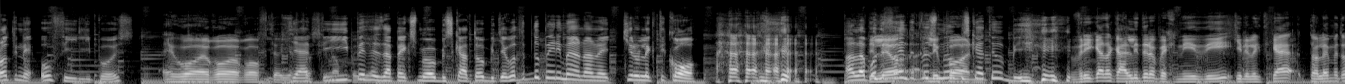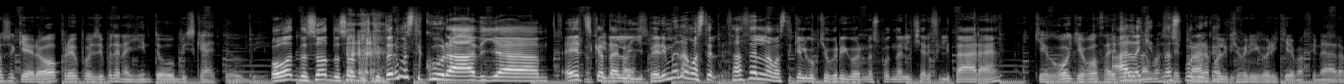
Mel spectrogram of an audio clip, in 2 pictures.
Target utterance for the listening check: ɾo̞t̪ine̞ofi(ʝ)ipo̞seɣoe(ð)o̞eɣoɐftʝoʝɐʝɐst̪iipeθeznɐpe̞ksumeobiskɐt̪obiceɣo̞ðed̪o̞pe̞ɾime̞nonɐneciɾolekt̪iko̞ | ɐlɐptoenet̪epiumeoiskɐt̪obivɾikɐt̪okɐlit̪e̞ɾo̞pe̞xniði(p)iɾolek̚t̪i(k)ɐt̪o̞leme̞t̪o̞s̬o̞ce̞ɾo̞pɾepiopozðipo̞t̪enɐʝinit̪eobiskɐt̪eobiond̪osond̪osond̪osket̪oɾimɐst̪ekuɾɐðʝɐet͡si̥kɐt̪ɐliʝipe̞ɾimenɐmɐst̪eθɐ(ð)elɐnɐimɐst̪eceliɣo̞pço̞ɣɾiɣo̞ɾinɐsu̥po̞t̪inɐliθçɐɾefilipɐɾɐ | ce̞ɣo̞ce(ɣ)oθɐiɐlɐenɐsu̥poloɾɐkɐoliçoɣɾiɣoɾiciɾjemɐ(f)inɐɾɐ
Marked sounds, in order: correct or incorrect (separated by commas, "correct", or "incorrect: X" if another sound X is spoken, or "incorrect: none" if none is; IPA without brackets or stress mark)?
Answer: incorrect: ʎ, incorrect: ɣ, incorrect: c, correct, incorrect: θ, correct, correct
